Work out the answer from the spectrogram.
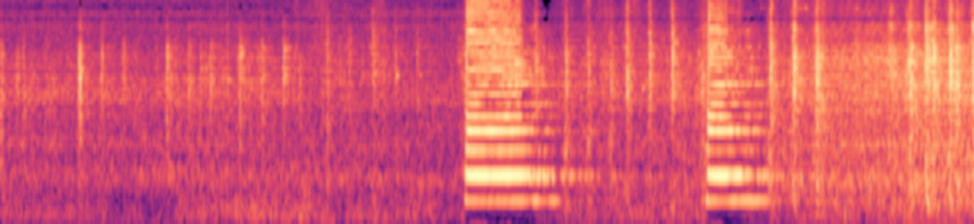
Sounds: Train horn, train wagon, Clickety-clack, Train, Rail transport

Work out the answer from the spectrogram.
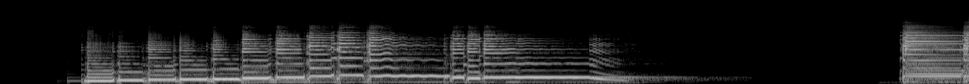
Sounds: Music

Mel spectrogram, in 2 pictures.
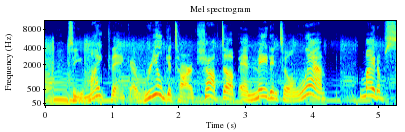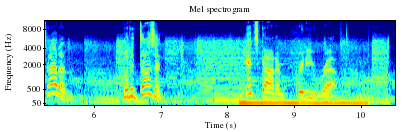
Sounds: Plucked string instrument, Speech, Electric guitar, Guitar, Music, Musical instrument

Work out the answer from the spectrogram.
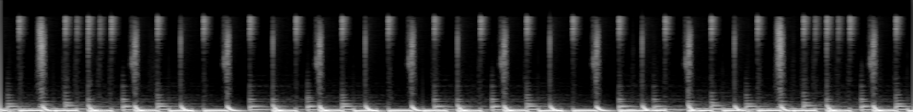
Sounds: Music

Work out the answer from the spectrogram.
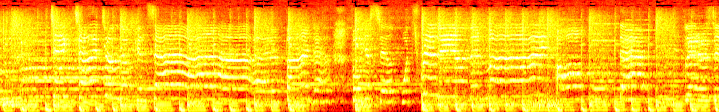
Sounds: Music of Asia, Music, Singing

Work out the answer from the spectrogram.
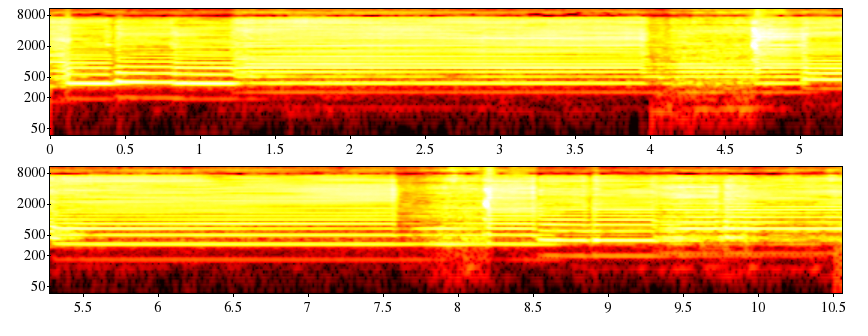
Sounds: Music

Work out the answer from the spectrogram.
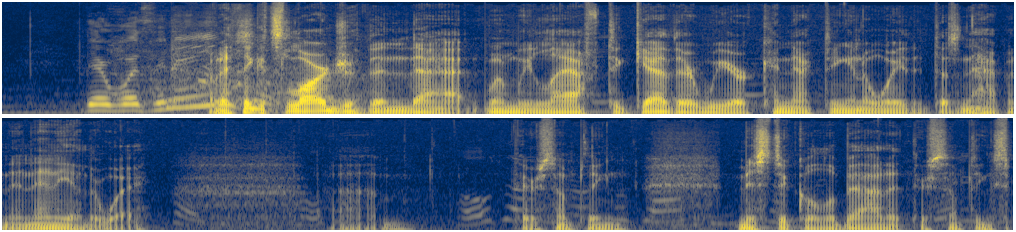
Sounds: Speech

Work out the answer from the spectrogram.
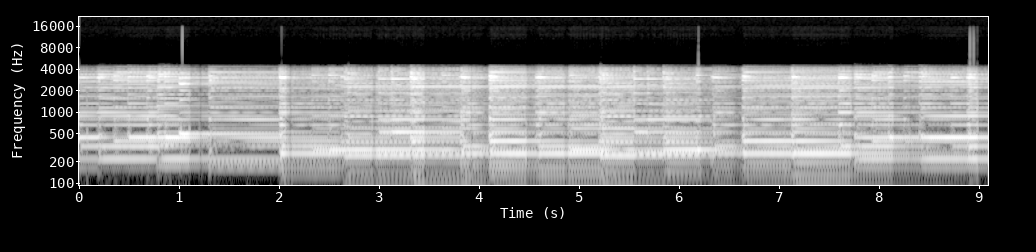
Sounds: Music

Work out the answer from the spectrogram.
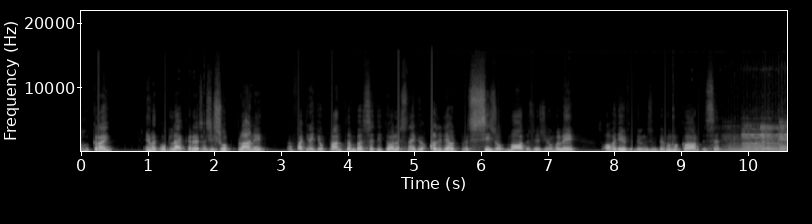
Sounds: Speech, Music

